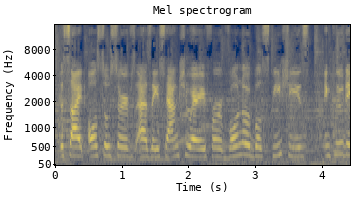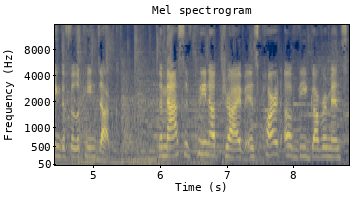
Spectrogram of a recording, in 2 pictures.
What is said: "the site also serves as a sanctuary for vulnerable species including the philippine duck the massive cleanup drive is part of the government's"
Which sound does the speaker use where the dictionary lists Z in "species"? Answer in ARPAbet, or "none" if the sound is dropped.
Z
